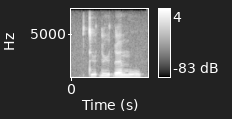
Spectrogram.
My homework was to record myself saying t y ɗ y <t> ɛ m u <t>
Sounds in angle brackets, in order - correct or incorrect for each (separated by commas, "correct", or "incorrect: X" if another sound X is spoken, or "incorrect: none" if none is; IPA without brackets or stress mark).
incorrect: ɗ, incorrect: none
